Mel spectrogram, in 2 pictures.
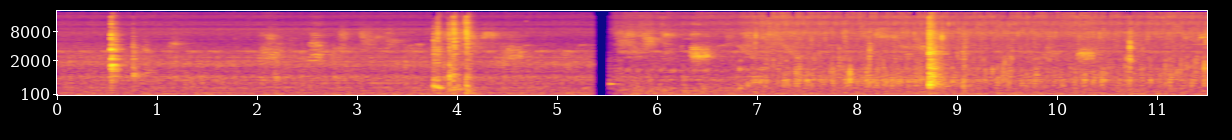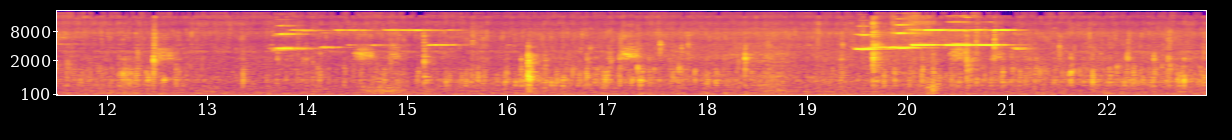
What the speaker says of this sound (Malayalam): നല്ലവണ്ണം തിളച്ച് കുറുകി വരട്ടെ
